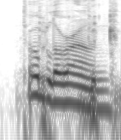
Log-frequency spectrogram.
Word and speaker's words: Toblerone: And do you pronounce it Toblerone? – Toblerone. – The candy? – I think everybody in the world says Toblerone.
